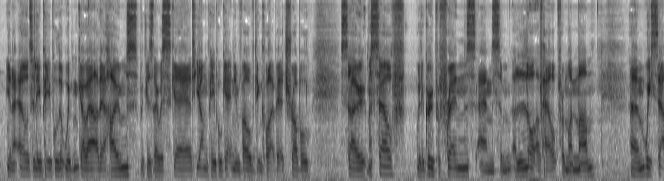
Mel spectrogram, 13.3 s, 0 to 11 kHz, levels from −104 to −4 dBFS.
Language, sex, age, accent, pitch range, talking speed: English, male, 30-49, British, 115-130 Hz, 195 wpm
